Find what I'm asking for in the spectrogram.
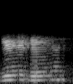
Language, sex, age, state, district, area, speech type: Urdu, male, 45-60, Uttar Pradesh, Gautam Buddha Nagar, urban, conversation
